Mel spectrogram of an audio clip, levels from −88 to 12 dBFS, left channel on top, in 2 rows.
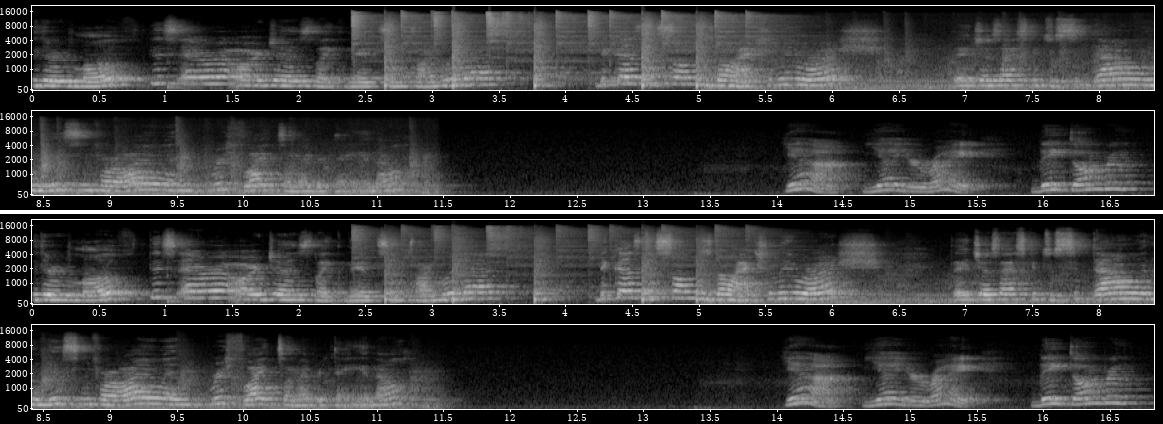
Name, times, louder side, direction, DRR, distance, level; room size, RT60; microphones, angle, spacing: voice 1, 0.0-3.5 4.2-6.3 6.9-11.2, right 2 dB, 45° right, 3 dB, 1.5 m, -25 dB
sound 1, 2.4-5.8, left 4 dB, 30° left, 0.7 m, -30 dB
sound 2, 5.0-11.5, left 2 dB, 65° left, 0.8 m, -38 dB
voice 2, 14.0-16.6, equal, 15° right, 1 dB, 0.8 m, -30 dB
10.0 x 4.9 x 5.8 m, 0.67 s
head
